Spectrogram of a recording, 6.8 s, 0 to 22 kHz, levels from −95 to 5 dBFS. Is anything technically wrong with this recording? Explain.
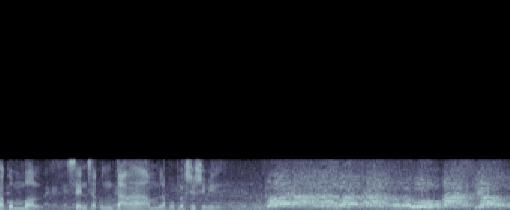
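No, nothing technically wrong can be heard in this audio; the signal holds steady throughout with no audible disturbance to its level, timing or frequency content.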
